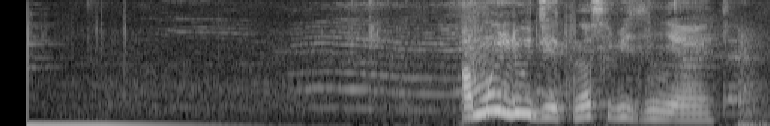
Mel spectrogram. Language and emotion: Russian, neutral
